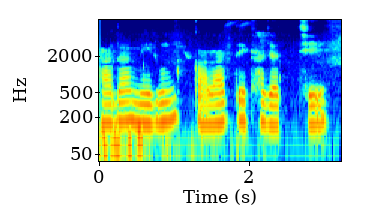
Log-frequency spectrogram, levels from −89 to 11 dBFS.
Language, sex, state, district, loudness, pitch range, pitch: Bengali, female, West Bengal, Cooch Behar, -17 LUFS, 165-180 Hz, 170 Hz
